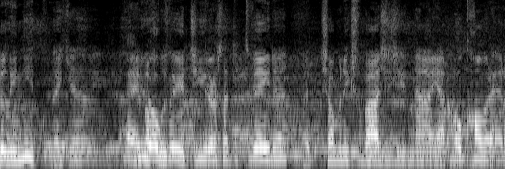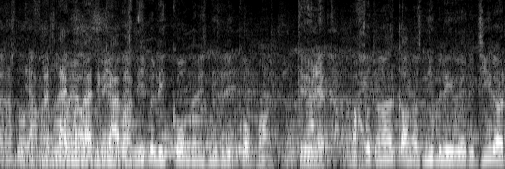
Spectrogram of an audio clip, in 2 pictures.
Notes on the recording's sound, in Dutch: Vandaag zitten we niet voor de tv, maar zijn we live aanwezig in de koers en we doen het luxe, want we zitten in een VIP wagen bij de finish van de proloog van de Ronde van Noord-Holland.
